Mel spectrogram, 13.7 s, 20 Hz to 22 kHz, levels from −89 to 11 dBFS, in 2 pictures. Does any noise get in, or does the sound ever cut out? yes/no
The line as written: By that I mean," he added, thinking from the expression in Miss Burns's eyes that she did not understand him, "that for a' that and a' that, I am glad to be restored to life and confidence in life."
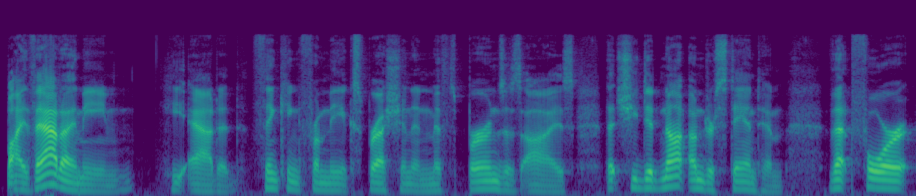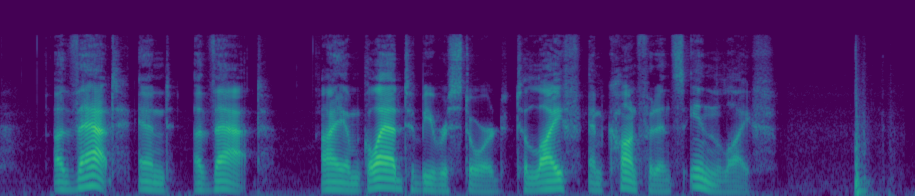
yes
